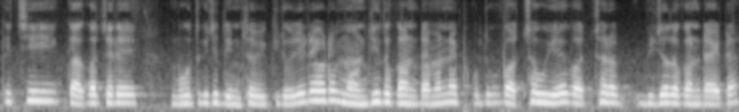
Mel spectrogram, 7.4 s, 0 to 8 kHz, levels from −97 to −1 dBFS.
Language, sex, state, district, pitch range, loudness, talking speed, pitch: Odia, male, Odisha, Nuapada, 160-185 Hz, -14 LUFS, 145 wpm, 175 Hz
